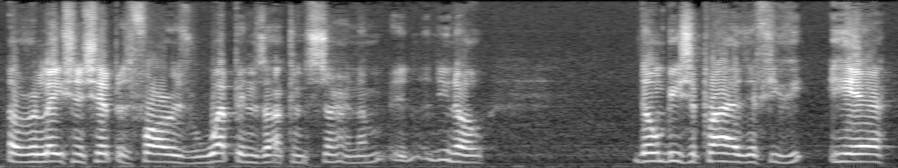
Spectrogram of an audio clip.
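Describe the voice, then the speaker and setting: A man giving casual commentary as he reads out a news web page, speaking haltingly with many fillers and restarts. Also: a little high, fairly even intonation. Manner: halting, many fillers and restarts, talks through what is on screen. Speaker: religious video commentator.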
